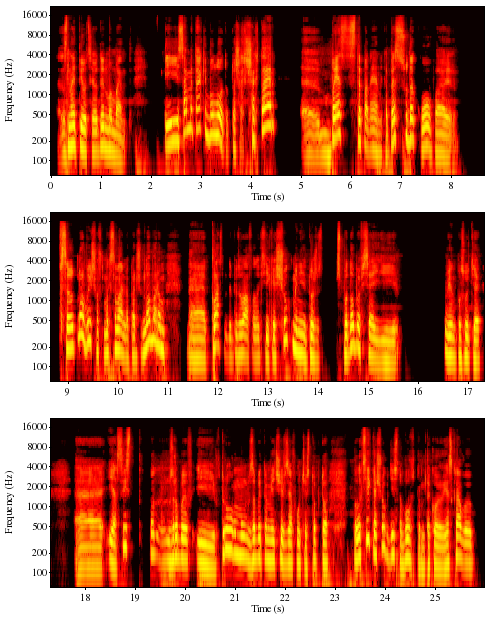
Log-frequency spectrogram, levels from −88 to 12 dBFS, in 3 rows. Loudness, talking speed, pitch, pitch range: -22 LUFS, 115 wpm, 155 Hz, 135-195 Hz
